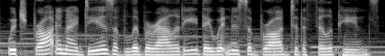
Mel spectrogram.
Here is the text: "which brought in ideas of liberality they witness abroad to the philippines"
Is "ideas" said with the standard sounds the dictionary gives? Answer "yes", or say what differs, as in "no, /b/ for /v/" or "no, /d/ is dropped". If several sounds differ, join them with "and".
yes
